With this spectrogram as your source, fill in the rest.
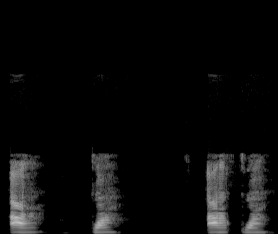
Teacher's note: The first a is high and the last a is high.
